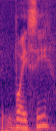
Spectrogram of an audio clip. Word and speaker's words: Boise: don't think about it I just say it right there's no Z in there boy this how I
